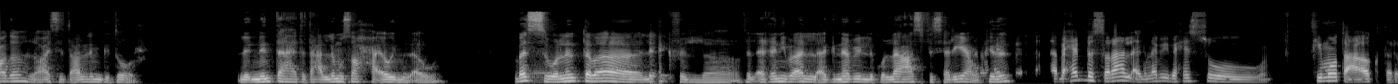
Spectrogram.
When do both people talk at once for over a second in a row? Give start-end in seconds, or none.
none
